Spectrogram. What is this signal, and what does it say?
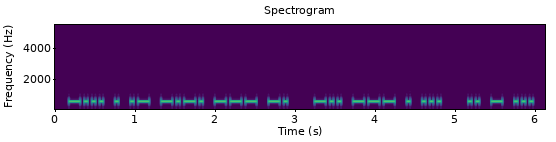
Morse code, heard as a keyed tone, about 25 wpm, 600 Hz. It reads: BEACON DOES ITS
